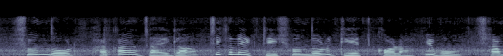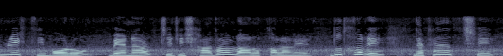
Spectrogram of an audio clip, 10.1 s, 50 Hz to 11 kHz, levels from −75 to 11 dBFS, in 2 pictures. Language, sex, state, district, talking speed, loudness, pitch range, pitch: Bengali, female, West Bengal, Dakshin Dinajpur, 145 wpm, -15 LUFS, 295-360 Hz, 320 Hz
